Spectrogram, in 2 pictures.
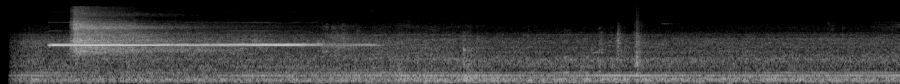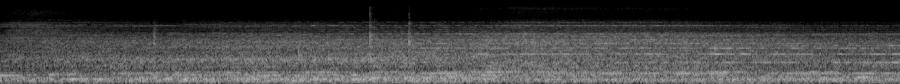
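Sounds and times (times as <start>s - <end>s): train rumbling past: 0.1s - 18.0s
high-pitched wheel squeal: 0.5s - 3.9s.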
